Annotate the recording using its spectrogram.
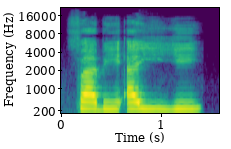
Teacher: کلمت فبأي میں یا پہ تشدید ہے تو ہم 2 حرف کے برابر یا کو پڑھیں گے اور کیونکہ تشدید زیر کا ہے تو ہمیں زیر کو ظاہر کرنا ہے.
